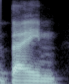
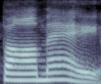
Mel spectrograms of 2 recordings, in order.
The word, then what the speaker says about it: BAME: Well, I've been pronouncing it BAME all this time, like Lammy.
